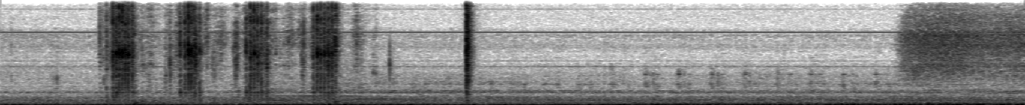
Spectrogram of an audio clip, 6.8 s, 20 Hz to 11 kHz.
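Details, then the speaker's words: 2024–2025 Nissan Rogue changing AC temperature: a handful of faint sharp ticks over low cabin rumble; normal climate actuator operation, also heard on other 2024–2025 models. "very faint like I said hopefully you guys can hear that but that's normal unfortunately"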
